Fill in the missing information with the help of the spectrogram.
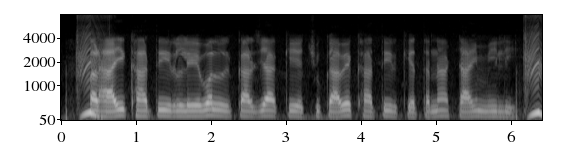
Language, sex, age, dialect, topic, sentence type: Bhojpuri, male, 18-24, Southern / Standard, banking, question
